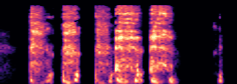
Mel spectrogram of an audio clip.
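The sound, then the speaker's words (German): Deliberate, pretend coughs made as part of a breathing exercise: several short, forceful bursts in quick succession, then one faint final cough. “Einmal die Hand dahin legen und dann tun wir mal kurz so, als würden wir husten.”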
